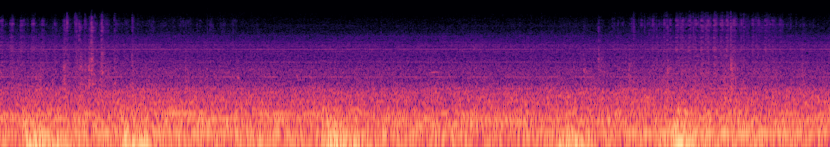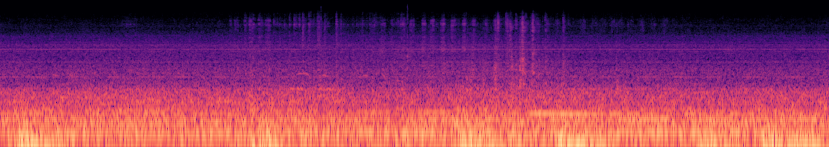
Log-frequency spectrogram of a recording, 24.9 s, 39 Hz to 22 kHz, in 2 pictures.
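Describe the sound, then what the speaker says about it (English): A Boeing 737 airliner taxies in the X-Plane 11 flight simulator, a steady low engine rumble and hum running throughout with a faint constant whine and occasional soft bumps, no voices over it. "Continue our taxi all the way down to the end."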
